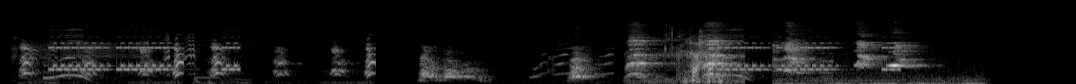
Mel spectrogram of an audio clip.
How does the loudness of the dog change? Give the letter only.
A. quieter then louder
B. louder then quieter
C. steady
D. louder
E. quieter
D.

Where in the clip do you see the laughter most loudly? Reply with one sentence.
The loudest moment of the laughter is at 7 seconds.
